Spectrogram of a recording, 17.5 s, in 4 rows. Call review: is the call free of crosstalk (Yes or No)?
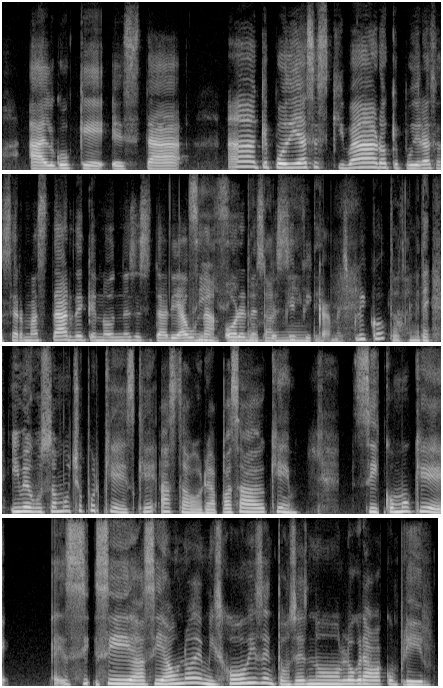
No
